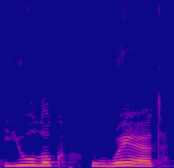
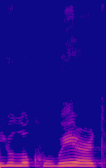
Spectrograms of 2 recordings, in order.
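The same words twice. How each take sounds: First: Slow British "weird" with the R dropped; slow British-accent demo. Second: American "weird" with a sounded R; American-accent demo. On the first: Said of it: "in British accent". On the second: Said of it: "in American accent". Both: Shown as a demonstration.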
